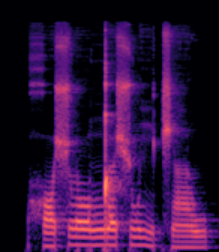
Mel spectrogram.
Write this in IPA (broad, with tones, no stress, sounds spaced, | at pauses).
x ɔ˩ ʃ l o˧ ŋ͡ǃ ə˧ ʃ w i˥˩ t͡ʃ ã˩ w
